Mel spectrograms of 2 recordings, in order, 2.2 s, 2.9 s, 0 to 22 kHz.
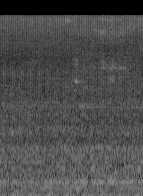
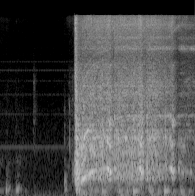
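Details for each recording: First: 2015 Nissan Juke 1.2L with P0300/P0304 misfire codes, shaking and smoking, at low idle during a cylinder drop test; coil connector unplugged on cylinder one gives slight uneven pulse and rougher running, showing that cylinder fires. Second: 2015 Nissan Juke 1.2L, towed in shaking and smoking with P0300 and cylinder 4 misfire codes, during a cranking compression test: even chugging beat about two per second; this cylinder reads about 175 psi, good. Cylinder 4 later reads about 40.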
